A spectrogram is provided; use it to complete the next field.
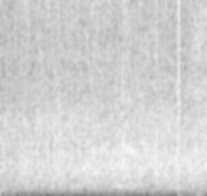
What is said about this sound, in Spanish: Dale un aplauso ahora sí a Cristo, hermano. Gloria al nombre de Jesús.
